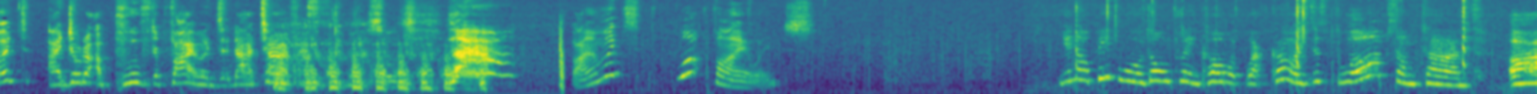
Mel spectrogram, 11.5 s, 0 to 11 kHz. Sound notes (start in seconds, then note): 3.3 screams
